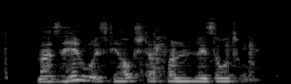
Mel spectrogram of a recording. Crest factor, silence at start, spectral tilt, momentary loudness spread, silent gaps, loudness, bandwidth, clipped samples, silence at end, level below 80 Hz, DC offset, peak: 18 dB; 0.05 s; -5.5 dB/octave; 17 LU; none; -33 LUFS; 9.4 kHz; under 0.1%; 0.35 s; -76 dBFS; under 0.1%; -16 dBFS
